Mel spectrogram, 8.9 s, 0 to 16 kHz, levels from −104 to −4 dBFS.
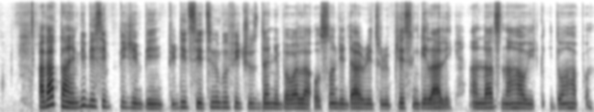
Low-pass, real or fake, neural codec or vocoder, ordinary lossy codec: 14.4 kHz; fake; codec, 44.1 kHz, 7.8 kbps, Pupu-Codec; none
